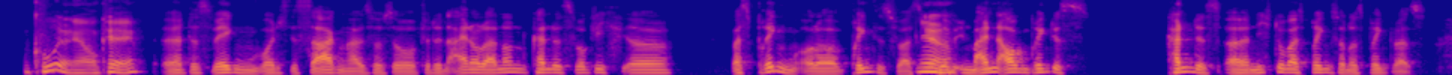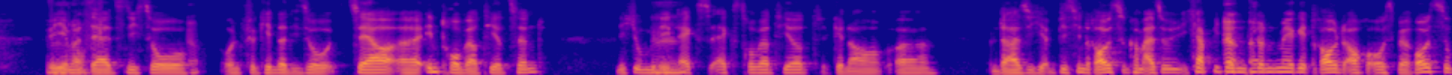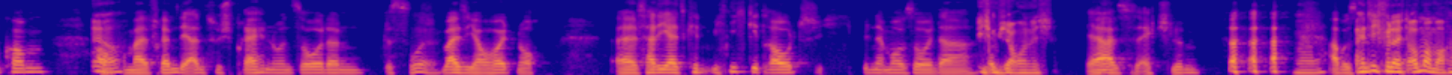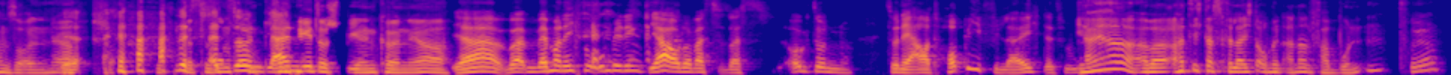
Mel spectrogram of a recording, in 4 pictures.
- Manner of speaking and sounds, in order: giggle; giggle; laugh
- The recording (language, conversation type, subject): German, podcast, Welche Erlebnisse aus der Kindheit prägen deine Kreativität?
